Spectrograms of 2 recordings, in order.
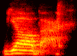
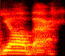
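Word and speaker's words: Jabach: a german banker called yarbach i think is how you pronounce it with a j um everard yarbag um who was a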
